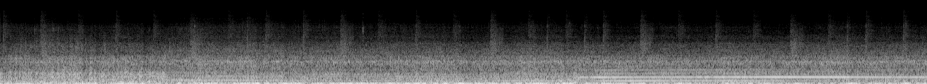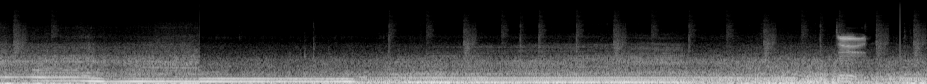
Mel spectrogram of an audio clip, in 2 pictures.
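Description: A BMW 135i with the N54 engine, a catless exhaust and inlets, heard from inside while driving. The loud, steady exhaust drone rises through the gears, drops at each shift, then rises again.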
